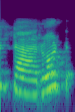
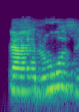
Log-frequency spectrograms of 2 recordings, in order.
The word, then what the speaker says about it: Tarot: इसका pronunciation टैरोट नहीं है, टैरोज है, टैरो कार्ड्स।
